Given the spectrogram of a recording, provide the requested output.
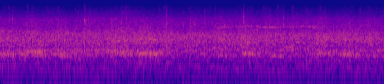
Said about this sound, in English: Wolves players in front of the South Bank taking their applause, and they will head round on a lap of honour as Chelsea make their way off dejected.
